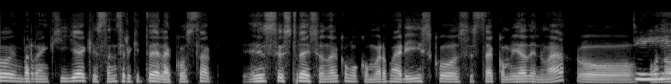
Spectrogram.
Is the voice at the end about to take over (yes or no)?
yes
